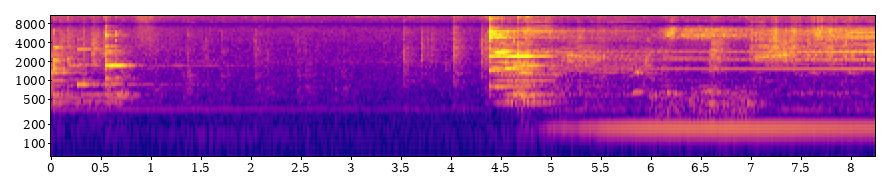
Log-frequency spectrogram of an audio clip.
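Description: Improvised electroacoustic duo music: a few struck, ringing metallic notes, then a quiet stretch. About four seconds in comes a sudden struck attack, and after it a steady low drone holds with fainter tones above it.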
